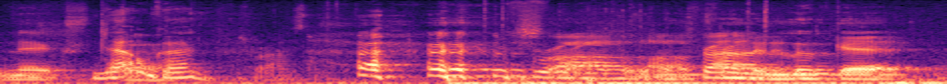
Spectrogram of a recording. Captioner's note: laughing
